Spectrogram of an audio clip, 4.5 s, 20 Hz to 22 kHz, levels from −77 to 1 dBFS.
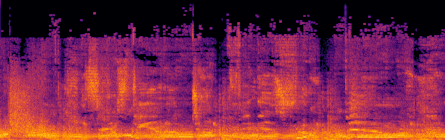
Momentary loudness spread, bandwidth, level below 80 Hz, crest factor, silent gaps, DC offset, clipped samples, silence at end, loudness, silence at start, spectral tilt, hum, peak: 2 LU; over 20 kHz; -28 dBFS; 12 dB; none; 0.4%; under 0.1%; 0 s; -12 LUFS; 0 s; -2.5 dB/octave; none; -2 dBFS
